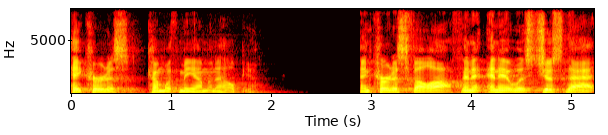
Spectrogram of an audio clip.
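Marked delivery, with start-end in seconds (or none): 0.0-1.8 sweet, motherly coaxing voice, low and quick. Speaker retells a woman calling up to a man on the rope, imitating Kerry's sweet mom voice. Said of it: "in this sweet mom voice".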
